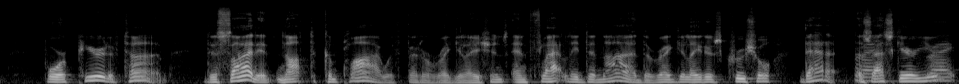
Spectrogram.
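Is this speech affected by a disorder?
No.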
